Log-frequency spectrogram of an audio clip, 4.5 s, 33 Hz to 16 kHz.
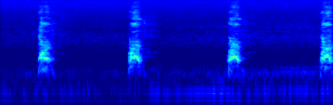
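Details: Vinnie, an 18-month-old Staffordshire Bull Terrier described as harmless, unsure of a balloon: four single deep barks, each short and punchy, spaced about every 1.2 seconds, with quiet indoor hum between them.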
